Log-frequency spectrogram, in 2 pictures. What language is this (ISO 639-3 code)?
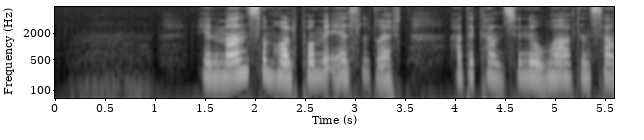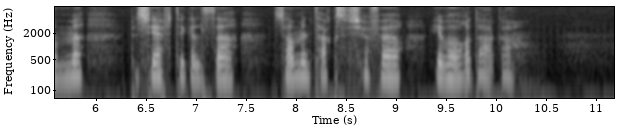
nor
